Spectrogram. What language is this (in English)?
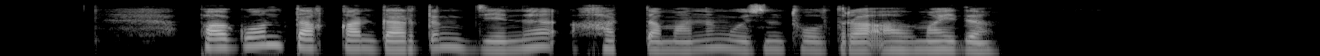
Kazakh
